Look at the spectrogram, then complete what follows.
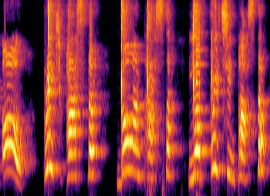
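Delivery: egging on the pastor with loud joy; excited church amen. Retold or imitated. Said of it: "You remember in church".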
